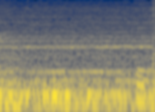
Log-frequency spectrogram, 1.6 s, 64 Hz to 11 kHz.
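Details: Steady low hum with faint hiss from a Consert AV73 BT power amplifier's mic mixer stage, noisy and crackling even with no microphone connected, heard through the speaker; swapping the controls did not cure it.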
